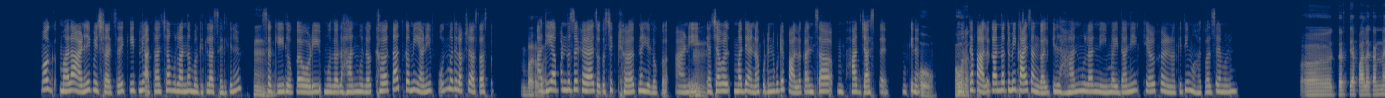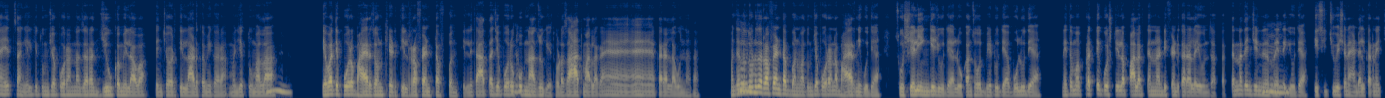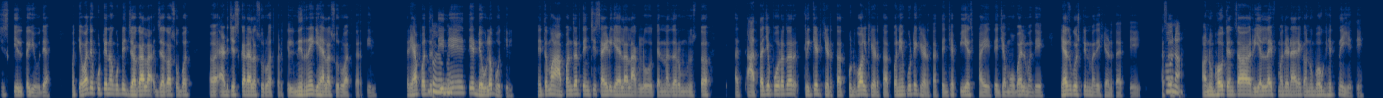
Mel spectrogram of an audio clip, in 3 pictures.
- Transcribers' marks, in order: in English: "रफ एंड टफ"; put-on voice: "ऍ ऍ ऍ ऍ"; in English: "रफ एंड टफ"; in English: "सोशली एंगेज"; in English: "सिच्युएशन हँडल"; tapping
- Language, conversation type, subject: Marathi, podcast, लहानपणीच्या खेळांचा तुमच्यावर काय परिणाम झाला?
